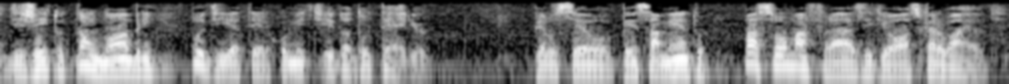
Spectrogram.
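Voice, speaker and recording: A Brazilian man narrating an audio drama in a scripted, dramatic style. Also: on the low side. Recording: muffled lo-fi audio, clear background noise.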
